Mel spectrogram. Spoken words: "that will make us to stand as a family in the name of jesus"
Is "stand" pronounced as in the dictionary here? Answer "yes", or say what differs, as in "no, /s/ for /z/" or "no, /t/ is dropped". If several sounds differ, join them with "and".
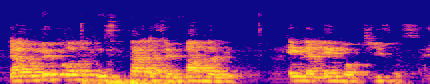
no, /n/ is dropped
